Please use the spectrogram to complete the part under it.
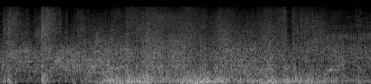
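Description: A fire blast roars and crackles.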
